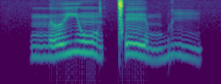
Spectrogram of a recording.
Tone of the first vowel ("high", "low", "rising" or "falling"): rising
